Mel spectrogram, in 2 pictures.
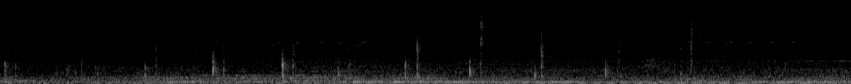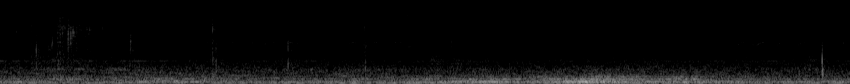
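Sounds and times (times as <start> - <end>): footsteps on concrete: 0.0 - 12.3
low steady rumble: 7.2 - 17.0.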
